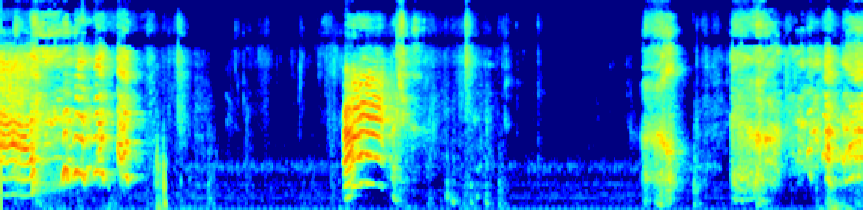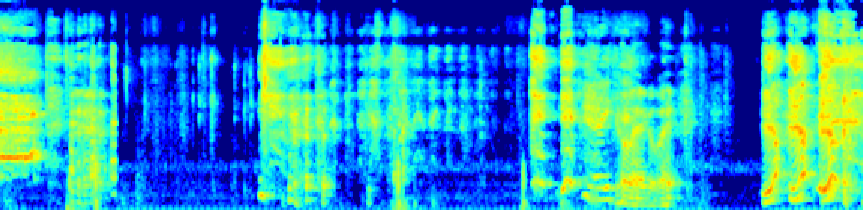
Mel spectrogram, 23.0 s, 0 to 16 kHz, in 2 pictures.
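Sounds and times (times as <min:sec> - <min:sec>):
laughter: 0:00.3 - 0:02.1, 0:10.1 - 0:13.1, 0:14.9 - 0:19.3, 0:22.1 - 0:23.0.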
